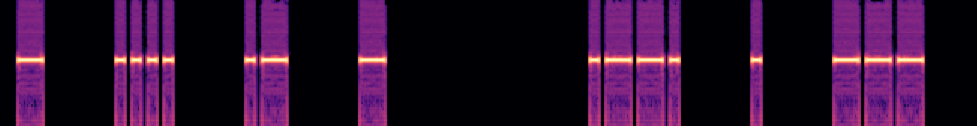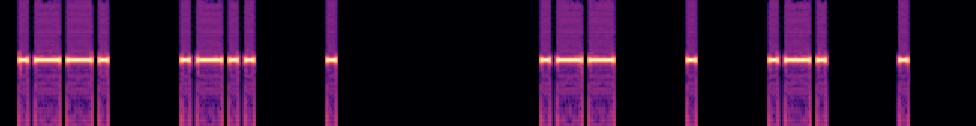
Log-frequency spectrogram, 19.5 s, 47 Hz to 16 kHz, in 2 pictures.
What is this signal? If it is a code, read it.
Morse code, heard as a keyed tone, about 15 wpm, spaced as for 8 wpm, 1000 Hz. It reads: THAT PEOPLE WERE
